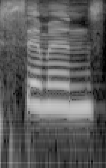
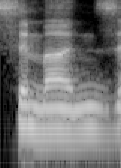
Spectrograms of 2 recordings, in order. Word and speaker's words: Simonds: How can people get in touch with you if they want to know more about Gary Simonds, Death's Pale Flag, your new book coming out?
